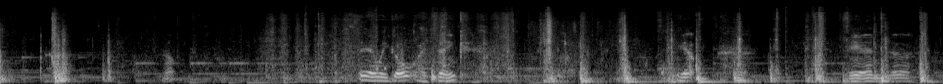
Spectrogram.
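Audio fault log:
5.16–7.53 s, call bitrate drop: the sound turns coarse and watery, with a duller top end, and sits at its roughest for about 1.05 s before clearing. The connection's bandwidth estimate sank and the encoder was forced to spend far fewer bits, which fits a fall from roughly 32 kbps to 15 kbps. With so little data, detail is quantised crudely and the highest frequencies are dropped until the rate climbs back.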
